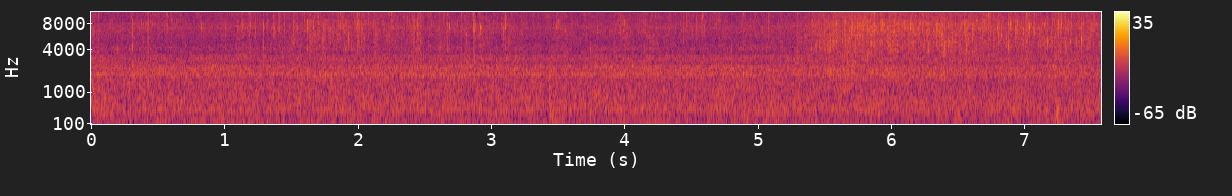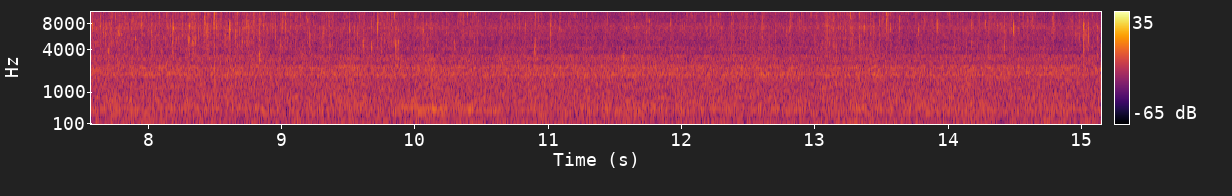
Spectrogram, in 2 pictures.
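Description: Potato perkedel (fritters) frying in hot oil in a pan: a steady sizzle full of fine crackles, swelling briefly about six seconds in.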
